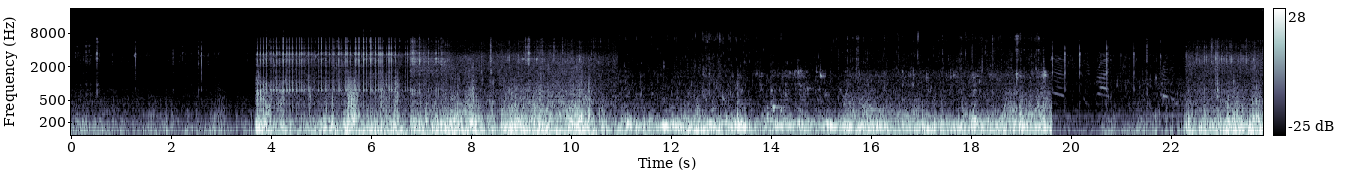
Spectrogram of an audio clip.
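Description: Wind rumbling on the microphone and water rushing along the hulls of a Hobie 16 catamaran under sail. The sound jumps abruptly in level and character about four seconds in, again around eleven seconds, and near the end.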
